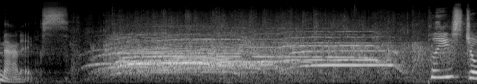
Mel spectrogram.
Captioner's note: audience applauding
